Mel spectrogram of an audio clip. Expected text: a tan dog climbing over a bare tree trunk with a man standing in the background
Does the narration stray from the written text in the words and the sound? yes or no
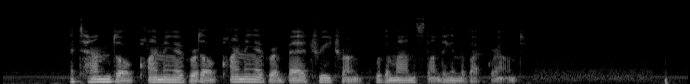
yes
